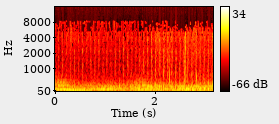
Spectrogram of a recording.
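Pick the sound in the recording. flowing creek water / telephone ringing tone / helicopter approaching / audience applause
helicopter approaching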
